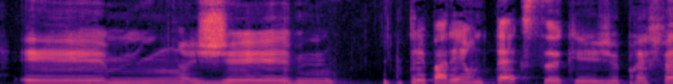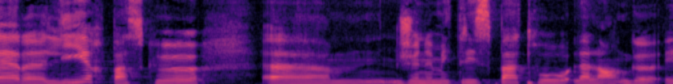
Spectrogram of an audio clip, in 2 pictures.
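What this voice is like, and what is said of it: French with strong Italian accent. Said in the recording (French): “mon français a un accent italien remarquable”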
